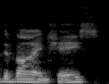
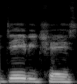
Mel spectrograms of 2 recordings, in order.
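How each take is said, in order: First: The first name ends with a 'vine' sound. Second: The first name ends with a long 'ee' sound. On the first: The speaker calls it wrong. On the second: The speaker calls it right. "It's actually"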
